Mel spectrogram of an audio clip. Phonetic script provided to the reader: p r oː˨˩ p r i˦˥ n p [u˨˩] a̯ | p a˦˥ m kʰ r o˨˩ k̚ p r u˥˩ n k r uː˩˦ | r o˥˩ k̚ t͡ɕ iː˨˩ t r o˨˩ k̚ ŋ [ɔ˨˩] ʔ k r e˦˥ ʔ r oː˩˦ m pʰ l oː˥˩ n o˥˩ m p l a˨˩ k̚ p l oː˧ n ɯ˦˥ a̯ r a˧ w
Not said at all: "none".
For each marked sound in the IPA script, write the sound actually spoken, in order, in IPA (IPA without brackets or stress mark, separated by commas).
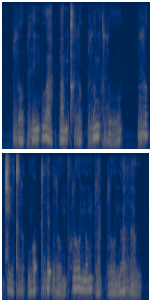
u˥˩, ɔ˦˥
